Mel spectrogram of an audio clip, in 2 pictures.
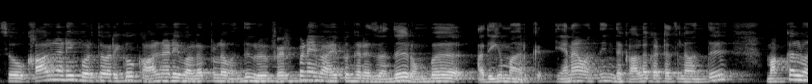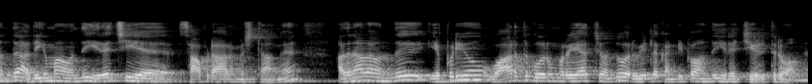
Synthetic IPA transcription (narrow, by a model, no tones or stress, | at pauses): soːkʰaːlnɐɽɪpɔɾɯt̪ːɐʋɐɾɪkːʊ̃kaːlnɐɽɪʋɐɭɐpːɯlɐʋɐnd̪ɯɔɾɯfɛɾpːɐɳɐɪʋaːjpːɯŋɡɪɾɐðɯʋɐnd̪ɯɾɔmbɐɐðɪɣɐmaːɪɾɯkːɯeːnaːʋɐnd̪ɯɪnd̪ɐkaːlɐkːɐʈːɐt̪ːɪlɐʋɐnd̪ɯ | mɐkːɐɭʋɐnd̪ɯɐðɪɣɐmaːʋɐnd̪ɯɪɾɐt͡ʃːɪjɐsaːpɪɽɯaːɾɐmbɪt͡ʃʈːaːŋɡɐ | ɐðɐnaːlɐʋɐnd̪ɯɛpːɐɽɪjʊ̃ʋaːɾɐt̪ːɯkːɔɾɯmʊɾɐjaːt͡ʃːɯʋɐnd̪ɯɔɾɯʋiːʈɪlɐkɐɳɖɪpːaːʋɐnd̪ɯɪɾɐt͡ʃːɪɛɽɯt̪ːɯɾɯʋa̰ːŋɡɐ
